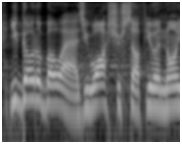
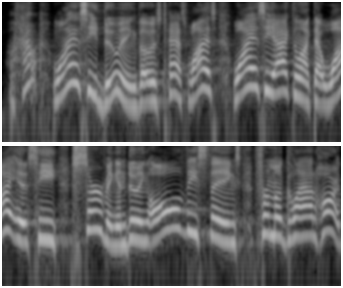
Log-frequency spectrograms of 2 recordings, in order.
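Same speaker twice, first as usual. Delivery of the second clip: puzzled onlookers; 9 semitones higher than usual. Acted.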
